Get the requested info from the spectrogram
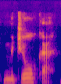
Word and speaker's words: Mallorca: Some people in the UK say Majorca, depends on how it's written, because you can write it with a J or a double L.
